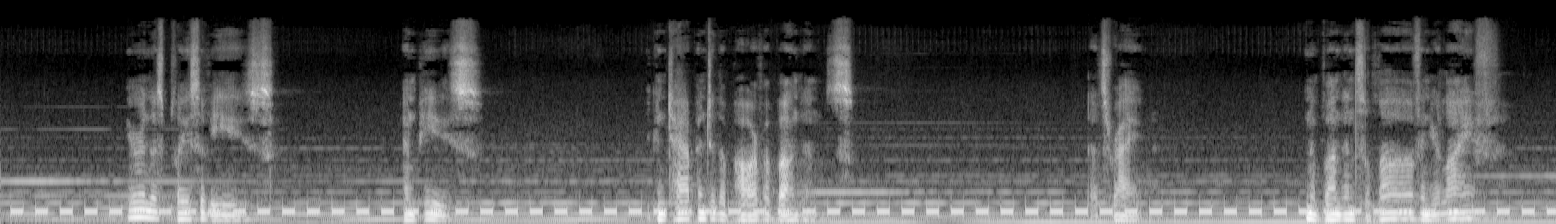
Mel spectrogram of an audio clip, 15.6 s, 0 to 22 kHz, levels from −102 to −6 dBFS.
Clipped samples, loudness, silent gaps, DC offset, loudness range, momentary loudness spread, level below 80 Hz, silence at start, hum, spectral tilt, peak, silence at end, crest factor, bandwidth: under 0.1%; -20 LUFS; none; under 0.1%; 5 LU; 9 LU; -32 dBFS; 0 s; none; -6.5 dB/octave; 0 dBFS; 0 s; 18 dB; 14.5 kHz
